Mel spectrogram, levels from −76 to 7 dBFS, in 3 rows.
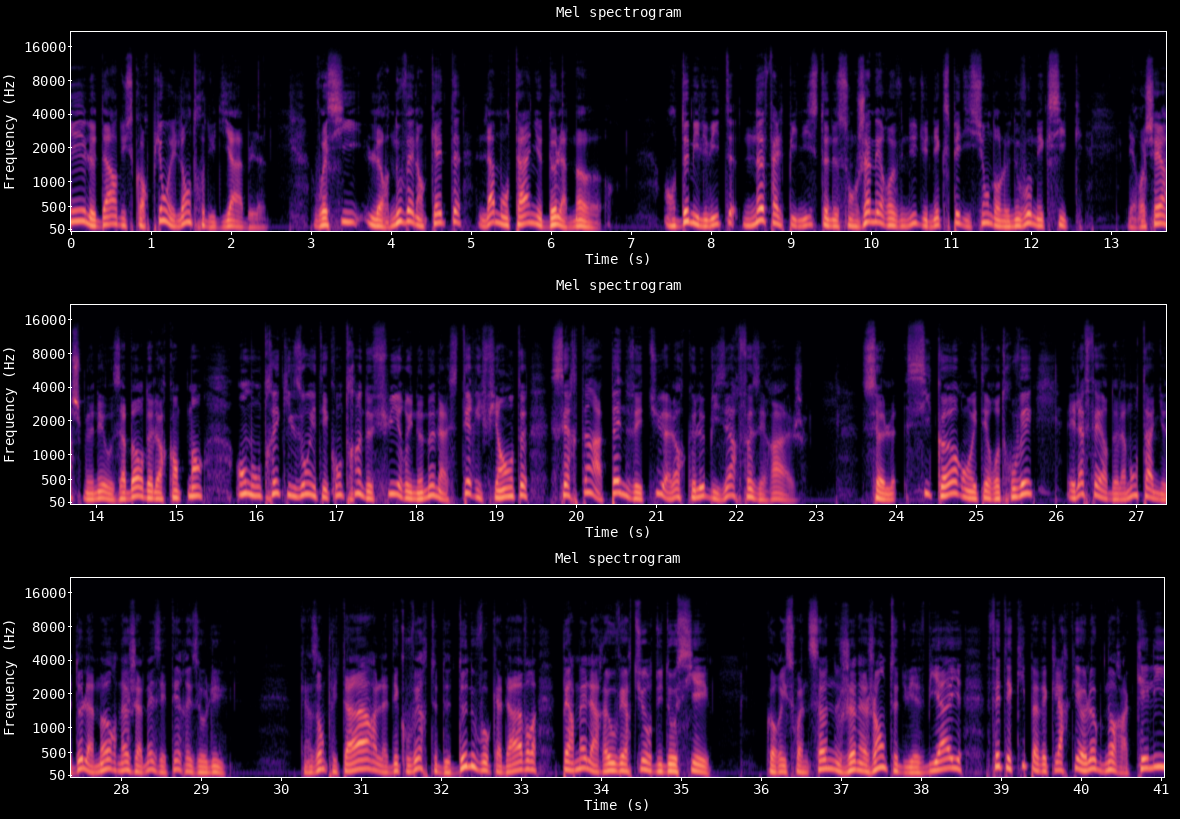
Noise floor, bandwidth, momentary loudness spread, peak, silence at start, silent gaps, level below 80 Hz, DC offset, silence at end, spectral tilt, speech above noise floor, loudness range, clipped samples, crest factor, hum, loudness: -56 dBFS; 14.5 kHz; 7 LU; 0 dBFS; 0 s; none; -44 dBFS; under 0.1%; 0 s; -7 dB/octave; 39 dB; 3 LU; under 0.1%; 18 dB; none; -18 LUFS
